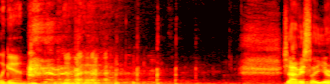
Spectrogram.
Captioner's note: all laughing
